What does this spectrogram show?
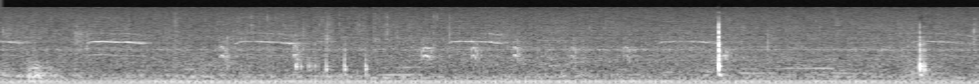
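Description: Birds calling: a short arching chirp repeated about once a second, with two sharp ticks in the second half, over a steady low hum.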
